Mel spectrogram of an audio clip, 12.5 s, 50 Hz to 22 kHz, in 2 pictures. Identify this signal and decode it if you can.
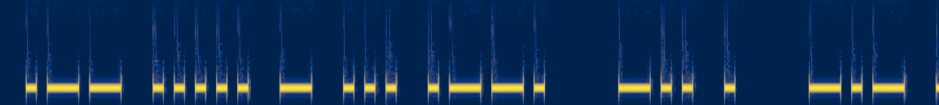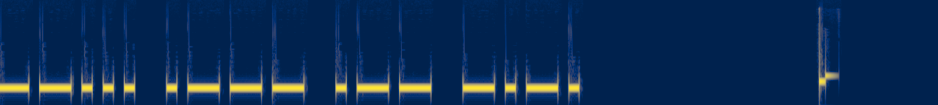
Morse code, heard as a keyed tone, about 17 wpm, 700 Hz. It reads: W5TSP DE K7JWC
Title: USA Callsign DE Callsign - 5 Characters - 17wpm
